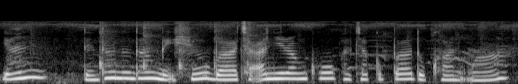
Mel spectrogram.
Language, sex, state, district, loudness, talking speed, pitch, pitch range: Garo, female, Meghalaya, West Garo Hills, -13 LUFS, 105 wpm, 250 Hz, 225-275 Hz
